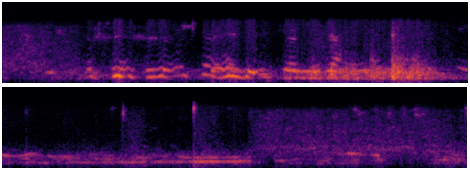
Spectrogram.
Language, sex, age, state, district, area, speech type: Dogri, female, 18-30, Jammu and Kashmir, Udhampur, rural, conversation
